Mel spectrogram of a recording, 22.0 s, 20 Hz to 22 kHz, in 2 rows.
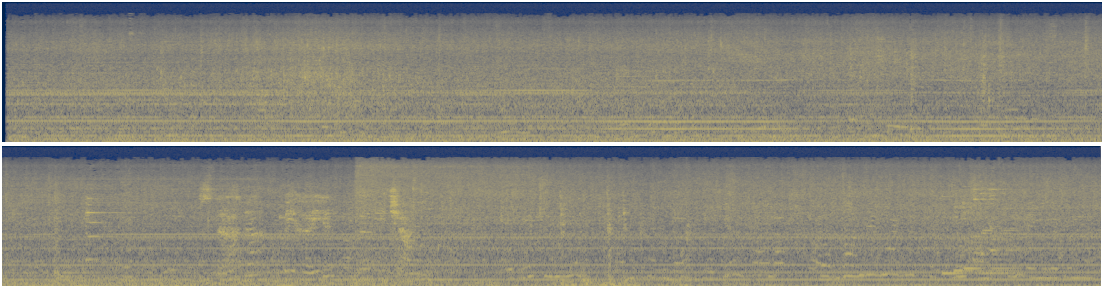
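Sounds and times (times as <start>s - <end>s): bus engine rumble: 0.0s - 21.9s.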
